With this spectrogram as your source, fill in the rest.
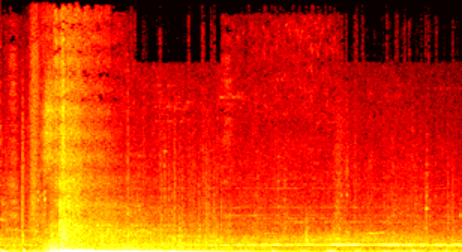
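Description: Footsteps thud on wooden planks.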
